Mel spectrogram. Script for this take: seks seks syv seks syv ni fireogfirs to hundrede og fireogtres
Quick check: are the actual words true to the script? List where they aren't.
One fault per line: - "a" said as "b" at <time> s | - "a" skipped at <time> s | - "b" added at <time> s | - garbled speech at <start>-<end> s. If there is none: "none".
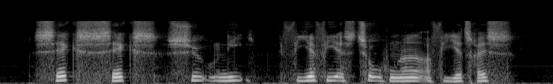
- "seks syv" skipped at 2.1 s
